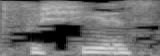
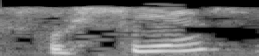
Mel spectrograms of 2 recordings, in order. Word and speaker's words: fuchsia: So what are we learning about fuchsias today? – Yeah, it's actually quite strange. You pronouncing it fuchsia, I pronounce it fuchsia.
